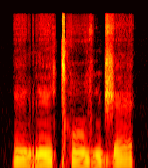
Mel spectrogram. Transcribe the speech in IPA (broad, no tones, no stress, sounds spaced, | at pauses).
ẽ r ẽ ǀʰ ɔ̃ v n d͡ʒ ɛ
